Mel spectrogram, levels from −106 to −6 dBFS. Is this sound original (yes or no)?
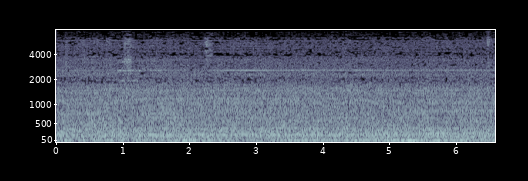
yes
